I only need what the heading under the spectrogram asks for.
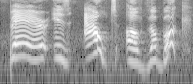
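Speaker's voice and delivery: mock surprise. Shown as a demonstration. Teacher to child, hammed-up gasp at the book. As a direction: play it up with a big gasp. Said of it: "Watch this".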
